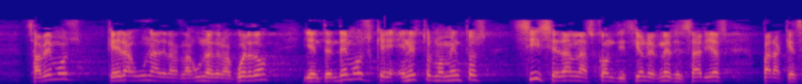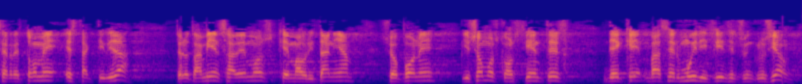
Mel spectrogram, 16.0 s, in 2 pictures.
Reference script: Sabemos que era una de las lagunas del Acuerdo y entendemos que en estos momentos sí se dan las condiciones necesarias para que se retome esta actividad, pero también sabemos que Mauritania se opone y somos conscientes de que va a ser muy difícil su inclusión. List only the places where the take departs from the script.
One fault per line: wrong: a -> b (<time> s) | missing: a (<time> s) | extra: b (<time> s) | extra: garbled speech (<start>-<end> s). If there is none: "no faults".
no faults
